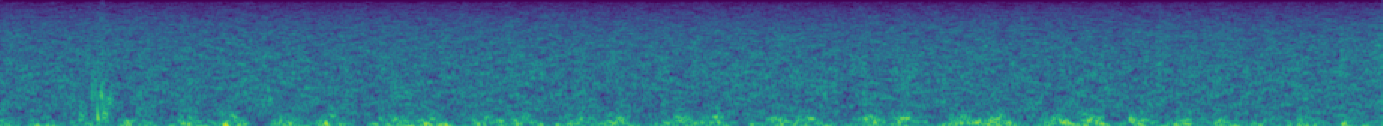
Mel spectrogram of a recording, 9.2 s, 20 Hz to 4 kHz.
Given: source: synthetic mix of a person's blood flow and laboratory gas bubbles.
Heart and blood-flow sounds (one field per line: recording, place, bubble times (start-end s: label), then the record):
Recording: Doppler ultrasound of blood flow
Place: precordium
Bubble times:
0.50-0.76 s: bubbles
From the record:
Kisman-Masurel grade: 113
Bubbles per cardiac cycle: 1 to 2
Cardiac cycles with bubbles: 1 to 10%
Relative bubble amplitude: loud (0.450 to 0.775)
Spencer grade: 1 (occasional bubble signal discernible with the cardiac motion signal, with majority of cardiac periods free of bubbles)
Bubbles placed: anywhere in the cardiac cycle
